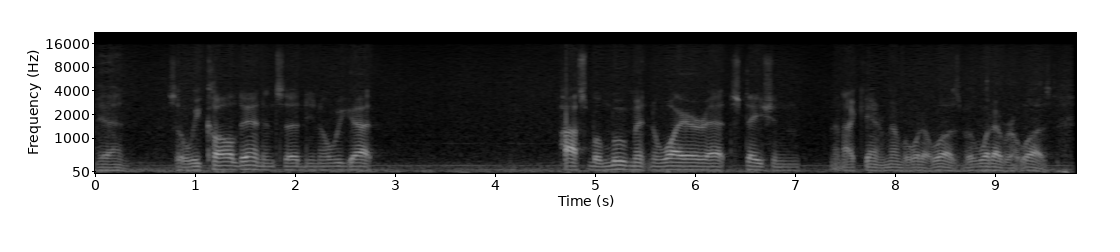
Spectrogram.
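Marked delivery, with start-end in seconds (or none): none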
